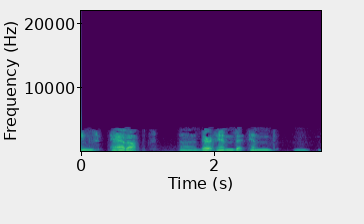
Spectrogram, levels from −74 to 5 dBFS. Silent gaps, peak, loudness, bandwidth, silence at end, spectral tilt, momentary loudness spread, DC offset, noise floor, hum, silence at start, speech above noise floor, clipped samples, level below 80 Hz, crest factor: none; -4 dBFS; -23 LUFS; 3.9 kHz; 0 s; -11 dB/octave; 21 LU; under 0.1%; -53 dBFS; none; 0 s; 30 dB; under 0.1%; -58 dBFS; 20 dB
